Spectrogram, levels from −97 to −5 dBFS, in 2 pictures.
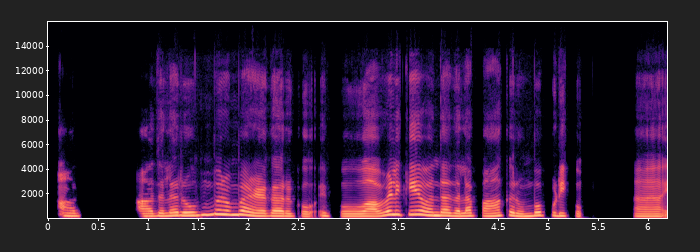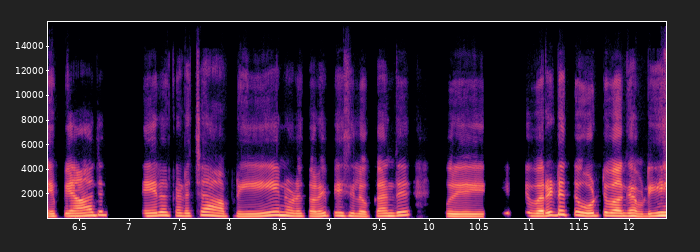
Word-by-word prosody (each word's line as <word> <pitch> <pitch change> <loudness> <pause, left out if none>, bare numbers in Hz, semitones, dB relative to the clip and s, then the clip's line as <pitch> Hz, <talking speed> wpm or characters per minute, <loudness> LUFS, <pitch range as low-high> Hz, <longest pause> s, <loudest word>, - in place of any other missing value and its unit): அ - - -2 0.8
அதெல்லாம் 215 +4 0
ரொம்ப, 290 +6 0
ரொம்ப 310 0 +2
அழகா 215 -2 +2
இருக்கும். 195 -2 -4
இப்போ 190 -2 -8 0.3
அவளுக்கே 310 +9 +2
வந்து 245 -1 +3
அதெல்லாம் 220 +1 0
பாக்க 230 +5 0
ரொம்ப 225 +7 +1
புடிக்கும். 220 -1 -4 0.5
அ - - -2 0.3
எப்பயாவது 210 +7 +1 0.4
நேரம் 240 +3 +1
கெடைச்சா 225 +5 -1
அப்டியே 190 -1 -2 0.2
என்னோட 235 -6 +2
தொலைபேசியில 220 0 -1
உக்காந்து, 215 +6 0 0.4
ஒரு 185 -1 +3 0.5
8 400 - -12
வருடத்த 270 +6 +3
ஓட்டுவாங்க 220 -1 +2
அப்படியே, 205 +6 +2
220 Hz, 125 wpm, -23 LUFS, 205-250 Hz, 0.8 s, வந்து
